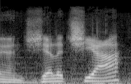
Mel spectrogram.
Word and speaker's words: Angelicia: Lennox has died, replaced by Angelicia. It's not Angelica, is it? That is Angelicia.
